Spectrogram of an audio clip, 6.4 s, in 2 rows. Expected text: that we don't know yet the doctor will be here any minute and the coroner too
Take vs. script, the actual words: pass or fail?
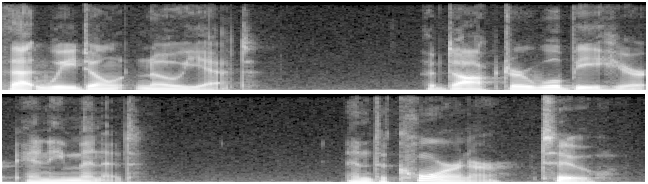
pass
